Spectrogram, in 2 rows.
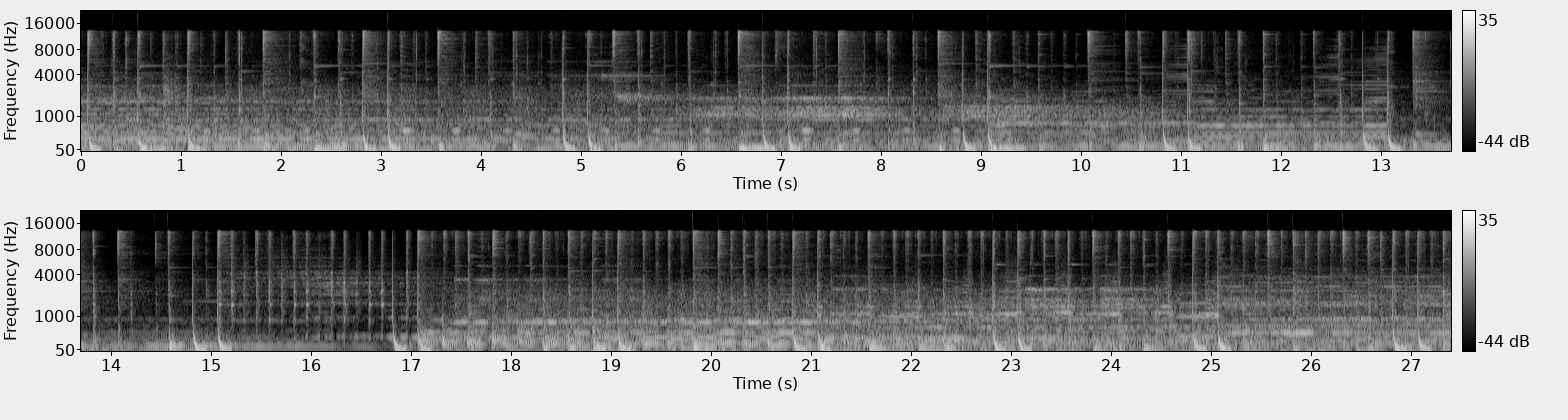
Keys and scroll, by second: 17.7-18.6 Up, 18.8-19.2 Up, 19.8 ctrl+Up.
